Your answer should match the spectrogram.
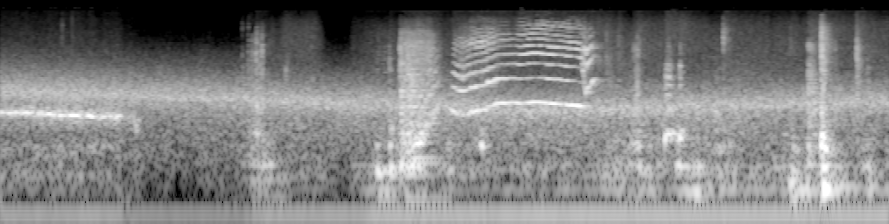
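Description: A door creaking open as a drawn-out, wavering squeal that rises and falls over a steady rushing, wind-like noise, with a few soft knocks around it.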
